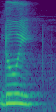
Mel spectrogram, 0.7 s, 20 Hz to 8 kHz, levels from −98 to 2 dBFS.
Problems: none marked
